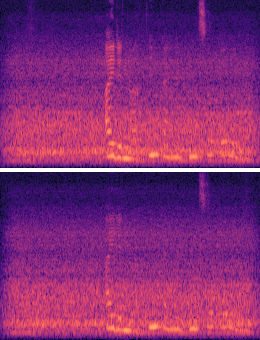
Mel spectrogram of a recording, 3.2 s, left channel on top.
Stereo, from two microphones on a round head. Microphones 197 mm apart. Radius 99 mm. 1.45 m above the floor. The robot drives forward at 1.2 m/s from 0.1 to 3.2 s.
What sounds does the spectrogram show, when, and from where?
1.3 s a woman speaking: 55° left (ahead or behind), 1.3 m; by 3.2 s 20° left (ahead or behind), 3 m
